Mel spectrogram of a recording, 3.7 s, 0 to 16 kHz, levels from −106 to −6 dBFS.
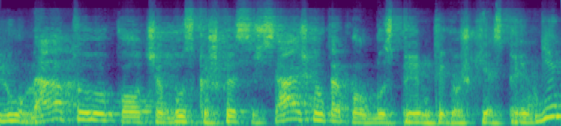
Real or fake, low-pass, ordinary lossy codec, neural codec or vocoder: fake; 14.4 kHz; Opus, 24 kbps; vocoder, 44.1 kHz, 128 mel bands, Pupu-Vocoder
